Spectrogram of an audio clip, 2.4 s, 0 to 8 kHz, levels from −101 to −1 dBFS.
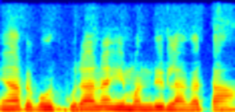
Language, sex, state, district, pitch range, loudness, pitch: Bhojpuri, female, Uttar Pradesh, Varanasi, 205-215 Hz, -12 LUFS, 210 Hz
